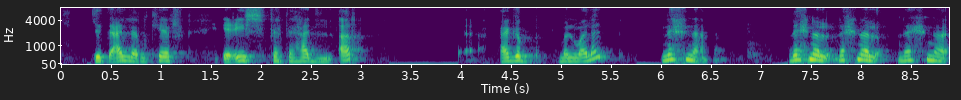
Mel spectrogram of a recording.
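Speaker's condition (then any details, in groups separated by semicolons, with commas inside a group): Stuttering; stutter since childhood; repeated words, prolonged sounds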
